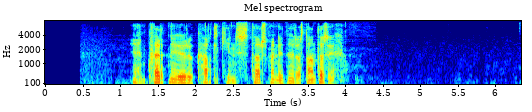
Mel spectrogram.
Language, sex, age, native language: Icelandic, male, 40-49, Icelandic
